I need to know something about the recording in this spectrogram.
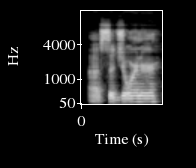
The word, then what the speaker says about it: Sojourner: Sojourner is how that is pronounced, Sojourner Truth.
